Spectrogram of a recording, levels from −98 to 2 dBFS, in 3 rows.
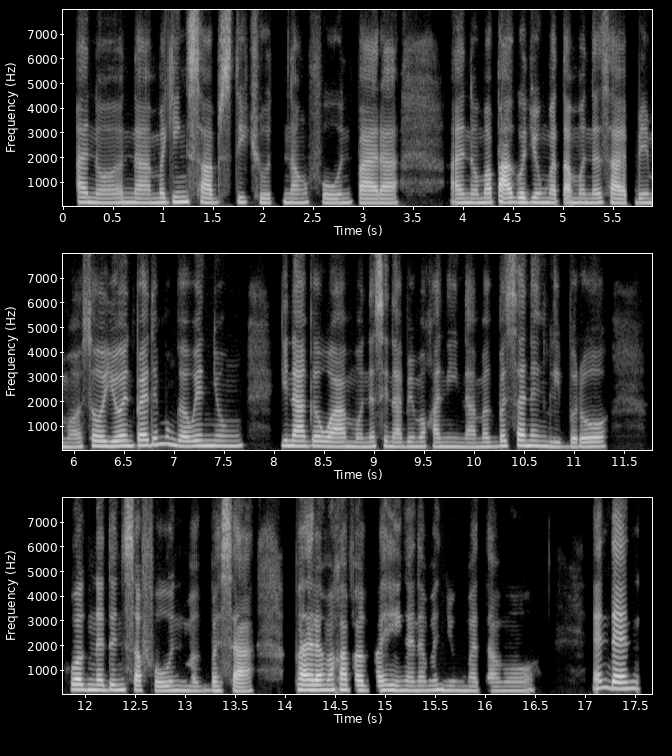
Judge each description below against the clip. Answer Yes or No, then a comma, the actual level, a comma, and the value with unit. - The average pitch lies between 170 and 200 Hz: Yes, medium, 185 Hz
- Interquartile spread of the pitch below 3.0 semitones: Yes, narrow, 2.6 semitones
